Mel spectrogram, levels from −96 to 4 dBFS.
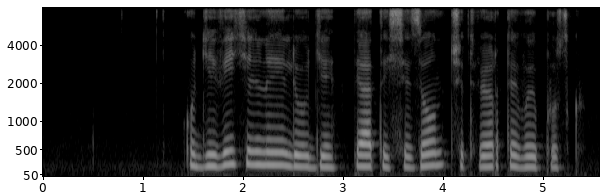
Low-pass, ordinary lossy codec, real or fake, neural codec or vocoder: none; none; fake; codec, 16 kHz, 8 kbps, FunCodec, trained on LibriTTS, 25 frames a second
